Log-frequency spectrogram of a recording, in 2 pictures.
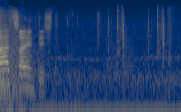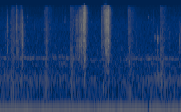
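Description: A drum magazine clicks and snaps into a gun.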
